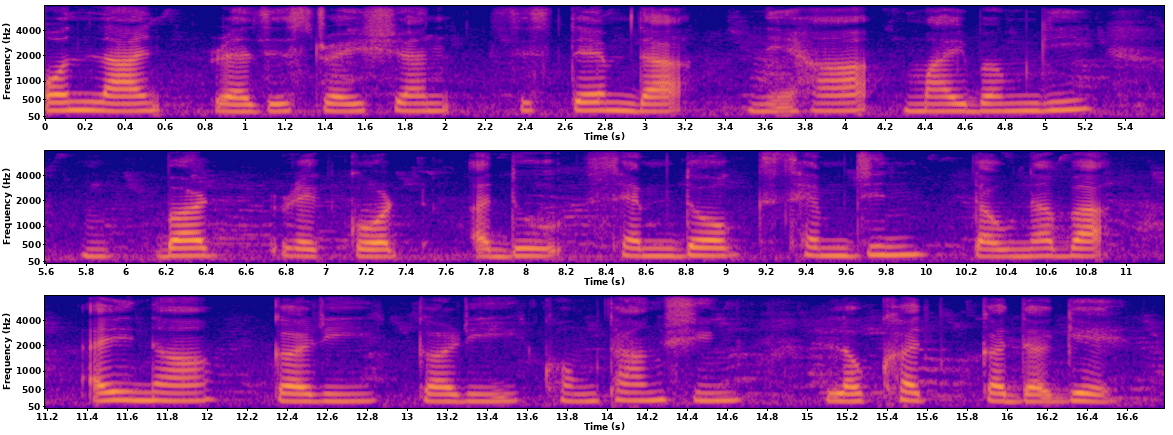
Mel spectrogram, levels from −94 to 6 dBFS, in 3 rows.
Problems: background sounds at intervals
